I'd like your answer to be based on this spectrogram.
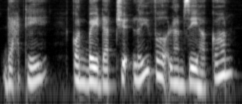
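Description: A woman voicing an old village grandfather, fussy and quick to scold, in an audio storybook. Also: on the low side, animated, warm tone, husky. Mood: stern.

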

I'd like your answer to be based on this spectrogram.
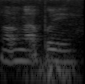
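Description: A woman vlogger reading viewer shout-outs in a soft, unhurried, apologetic way during casual livestream chat. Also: medium pitch, a little hiss or hum. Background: birdsong and outdoor ambience.

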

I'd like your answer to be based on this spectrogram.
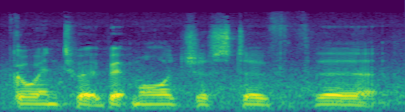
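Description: Young man, hesitant and filler-heavy, flat low voice, street noise. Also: fairly quick. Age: young adult. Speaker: passer-by interviewee. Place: outdoors by a building.

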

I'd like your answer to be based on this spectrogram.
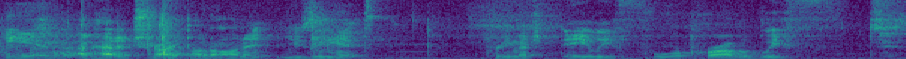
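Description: A man's voice: medium pitch, moderate pace, over loud music. A young adult man chatting informally and slangily to camera as a fitness vlogger. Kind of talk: casual vlog chat to camera. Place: home kitchens and a gym, indoors. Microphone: action camera at a short distance. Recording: roomy echo, clear background noise.

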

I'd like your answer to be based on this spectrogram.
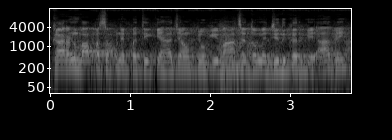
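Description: A man's voice: a little high, level tone, fairly quick, a crowd in the background, lightly acted. A man voicing a devoted goddess wife who pleads earnestly, told as part of a storytelling sermon. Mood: pleading. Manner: earnest, beseeching. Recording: echoey hall with long reverb.

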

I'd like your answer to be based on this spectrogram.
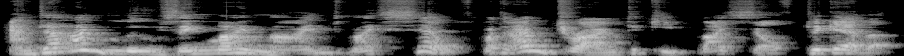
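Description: A flustered eccentric inventor, played by a man in a radio play, his voice high and lively as he frets and pleads. He swings between panicked cries and hushed coaxing. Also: normal speed, exaggerated voice, poor audio. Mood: placating.

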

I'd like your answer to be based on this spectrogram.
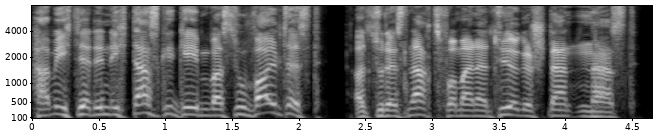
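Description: A man reading an audiobook, voicing a cruel ancient male vampire count who roars in anger and broods softly when calm. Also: a little high, a little fast, dry recording, studio quality, voice pushed up. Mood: raging. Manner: roaring and commanding when angry, soft and brooding when calm.

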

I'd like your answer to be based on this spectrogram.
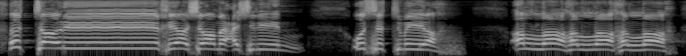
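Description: High-pitched chanting Gulf commentator man. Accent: Gulf Arabic. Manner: chanting, repetitive exclamations. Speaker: falconry race commentator. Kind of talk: live sports commentary.

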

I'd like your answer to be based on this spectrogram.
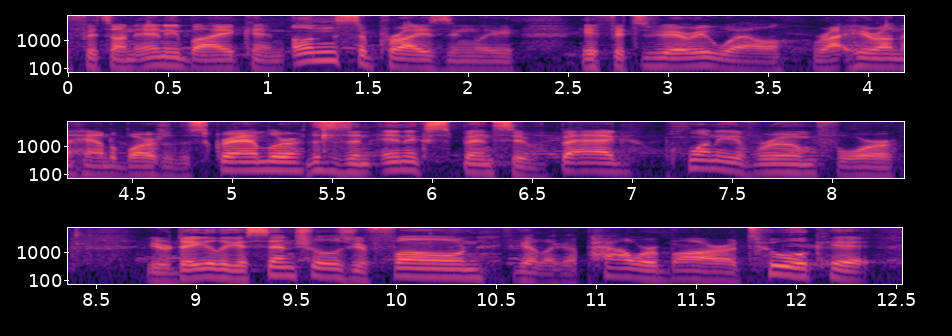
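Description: A man in his thirties presenting products in a relaxed, friendly walkthrough in a large indoor showroom. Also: mid-range voice. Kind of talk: product demonstration.

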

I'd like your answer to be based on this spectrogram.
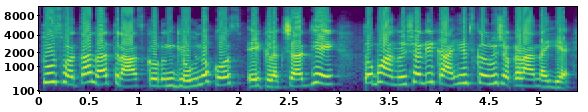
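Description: A woman reading the lines of a caring young woman who speaks gently and reassuringly. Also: high-pitched, lively intonation, moderate pace. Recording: dull lo-fi recording.

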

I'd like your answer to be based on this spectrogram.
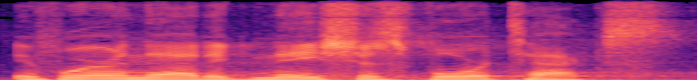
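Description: A priest delivers a sermon from the pulpit of a large church, speaking slowly, solemnly, and deliberately, with long pauses and repetition. His voice is on the high side with a darkish tone. Captured by a distant camera and a pulpit mic, the sound carries a long church reverb.

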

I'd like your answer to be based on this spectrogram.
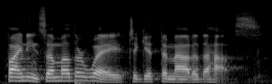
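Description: A man's voice: medium pitch, moderate pace, fairly bright tone. A man in his thirties giving an earnest, conversational breakout talk from a podium microphone in a large conference hall, often repeating words as he restarts sentences.

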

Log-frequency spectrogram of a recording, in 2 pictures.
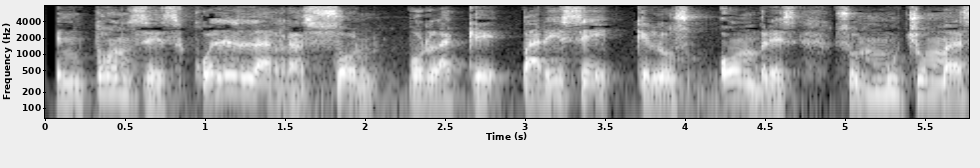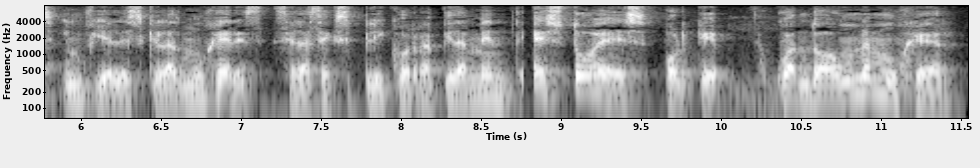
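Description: A man with a Mexican accent holds forth in a blunt, slangy rant, swearing freely to drive his point home. His voice has a husky, slightly rough edge and sits at an ordinary male pitch. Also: a little slow. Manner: crude, emphatic, slangy. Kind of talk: casual opinion rant.

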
